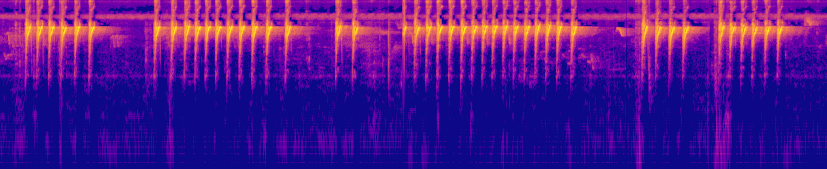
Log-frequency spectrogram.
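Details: Coconut sunbird, or brown-throated sunbird, singing its 'tembakan rapat' dense-shot song as lure and tutor audio for young captive birds: six bursts of quick, piercing high chirps, each lasting one to two seconds, separated by short gaps.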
